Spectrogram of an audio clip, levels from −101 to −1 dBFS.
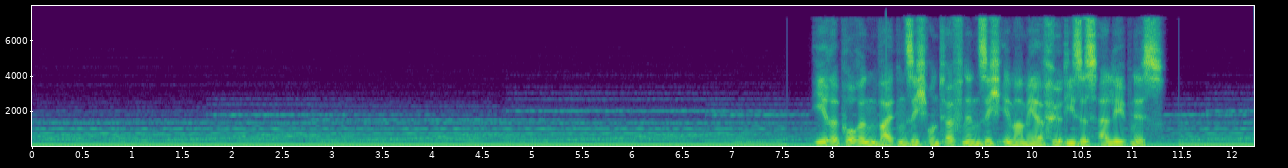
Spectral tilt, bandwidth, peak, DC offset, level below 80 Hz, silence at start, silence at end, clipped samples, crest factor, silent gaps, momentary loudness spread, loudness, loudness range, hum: -4.5 dB/octave; 7.6 kHz; 0 dBFS; under 0.1%; -34 dBFS; 0 s; 0 s; under 0.1%; 20 dB; none; 17 LU; -16 LUFS; 16 LU; none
